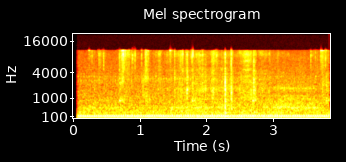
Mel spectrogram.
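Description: A deck of playing cards is tapped and handled softly.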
